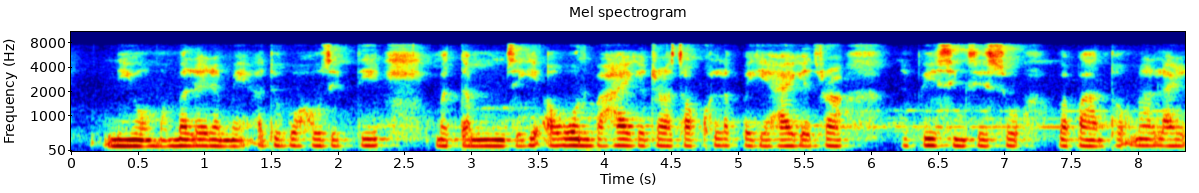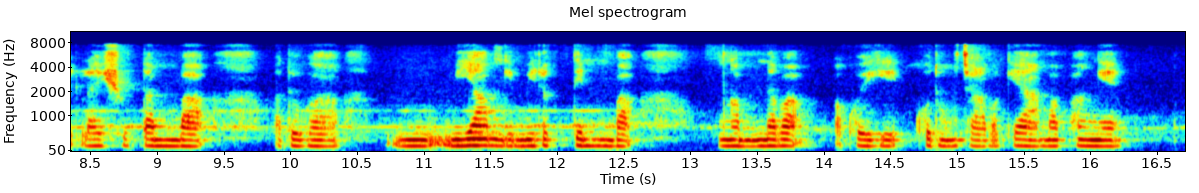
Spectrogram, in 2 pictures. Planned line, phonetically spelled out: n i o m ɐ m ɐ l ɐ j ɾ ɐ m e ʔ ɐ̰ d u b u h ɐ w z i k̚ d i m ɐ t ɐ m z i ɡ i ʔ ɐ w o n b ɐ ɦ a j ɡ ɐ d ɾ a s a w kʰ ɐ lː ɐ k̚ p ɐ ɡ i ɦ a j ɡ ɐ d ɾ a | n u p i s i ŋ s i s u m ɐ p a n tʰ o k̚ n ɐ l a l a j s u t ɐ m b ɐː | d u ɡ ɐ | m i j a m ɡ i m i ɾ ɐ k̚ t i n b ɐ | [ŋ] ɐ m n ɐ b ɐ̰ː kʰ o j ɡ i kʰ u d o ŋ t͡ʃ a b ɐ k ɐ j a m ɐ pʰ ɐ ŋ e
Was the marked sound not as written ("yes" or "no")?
no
